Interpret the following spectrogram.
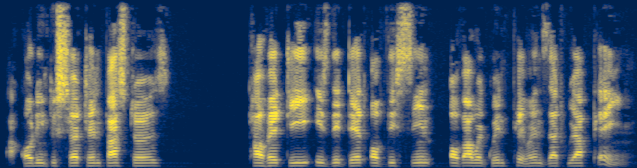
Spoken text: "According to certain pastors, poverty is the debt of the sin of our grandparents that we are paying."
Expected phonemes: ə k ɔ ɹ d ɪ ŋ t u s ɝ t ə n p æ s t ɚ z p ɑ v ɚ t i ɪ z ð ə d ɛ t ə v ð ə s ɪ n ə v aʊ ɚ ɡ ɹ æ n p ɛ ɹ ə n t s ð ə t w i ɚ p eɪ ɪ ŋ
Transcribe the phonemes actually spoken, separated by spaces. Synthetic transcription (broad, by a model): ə k ɔ ɹ d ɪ ŋ t u s ɝ t ə n p æ s t ɚ z p ɑ v ɚ t i ɪ z ð ə d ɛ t ə v ð ə s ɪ n ə v aʊ ɚ ɡ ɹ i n p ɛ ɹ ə n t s ð ə t w i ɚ p eɪ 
